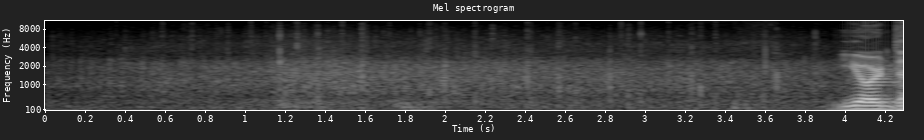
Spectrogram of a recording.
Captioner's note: crowd claps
